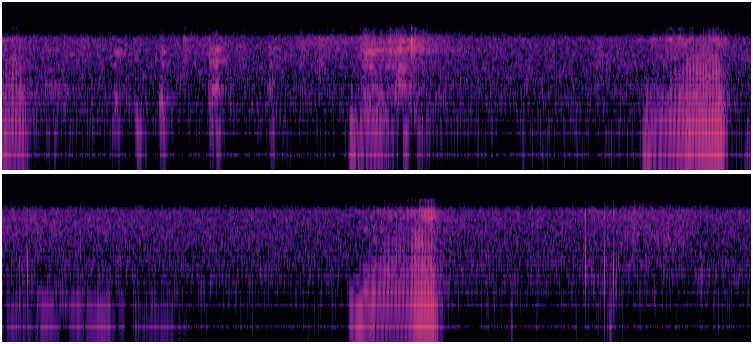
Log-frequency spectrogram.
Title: Snoring boxer reggie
